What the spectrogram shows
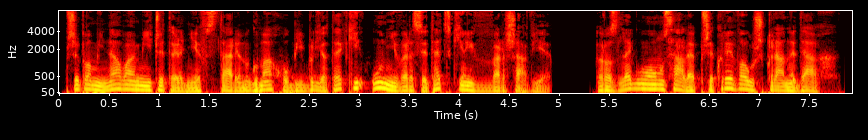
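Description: A man narrates an audiobook with a very low, husky voice. His reading moves in lively swings of pitch, and the recording is close and completely dry. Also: normal speed, dry recording.

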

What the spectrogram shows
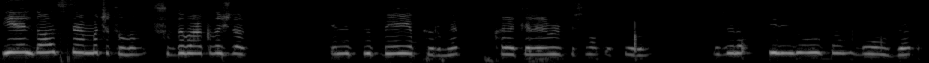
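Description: A gaming YouTuber giving casual gameplay commentary, chatty and excitable, constantly talking straight to the viewers as friends. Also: very high voice, fast. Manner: excitable, reacting out loud to the match.

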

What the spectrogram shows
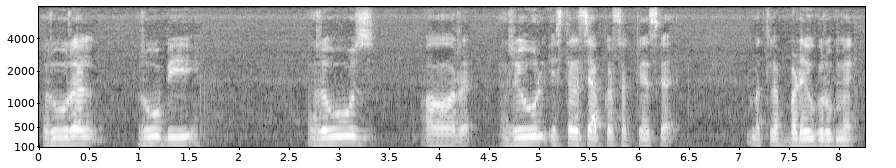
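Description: A man's voice: medium pitch, a little mellow. A man teaching English pronunciation and spelling, listing words one by one with their meanings. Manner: slow, patient, lists words with meanings.

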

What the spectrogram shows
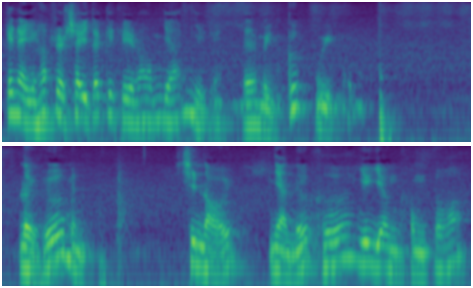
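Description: A woman's voice: sits low, animated, normal speed, a little hiss or hum. A woman with a Southern Vietnamese accent giving an impromptu dharma talk as a lay preacher, in a folksy way, asking rhetorical questions and acting out little everyday exchanges.

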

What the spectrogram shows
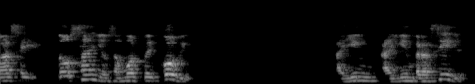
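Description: A man's voice: high-pitched, bright, forceful tone. An older man, teaching a psychology class and asking and answering his own questions. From Peru. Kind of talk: lecture to students. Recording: echoey, distant, dull lo-fi sound.

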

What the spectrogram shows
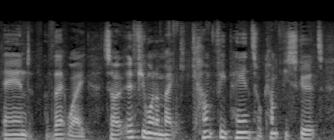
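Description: A man's voice: medium pitch, moderate pace, slight background noise. A man with a New Zealand accent, a fabric retailer, giving a casual, enthusiastic sales presentation.

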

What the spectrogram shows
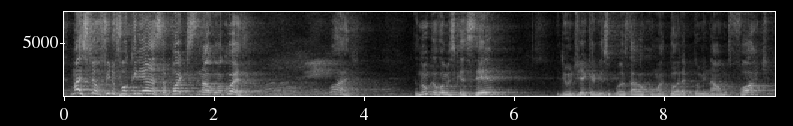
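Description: A middle-aged man from Brazil with a Brazilian Portuguese accent, preaching a lively sermon as pastor and leading the congregation in call-and-response. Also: high voice. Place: large church hall. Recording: echoey church hall.

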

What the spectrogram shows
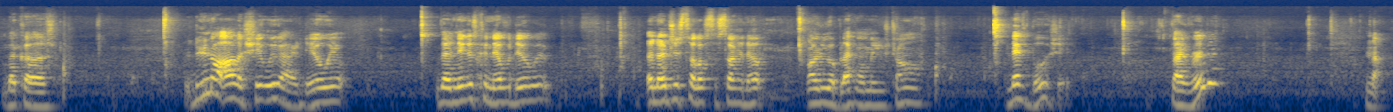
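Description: A woman's voice: lowish voice, normal speed, pauses often, slight background noise. A woman co-hosting a casual couple's chat while eating, speaking bluntly and directly. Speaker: co-host.

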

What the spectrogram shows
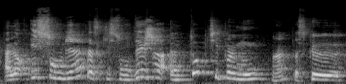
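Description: A woman's voice: high-pitched, expressive, fairly quick. A woman chatting casually about her grocery haul, joking and laughing often between filler words. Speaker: vlogger. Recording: echoey room, faint noise.

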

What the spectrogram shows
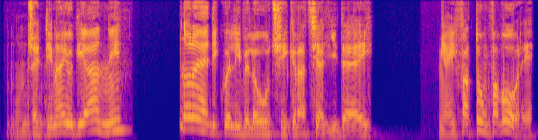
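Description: Man voicing a tired old-soul cowherd, low slow drawl, dry audiobook sound. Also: sing-song, no room sound. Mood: weary. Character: weary immortal cowherd, resigned and drawling.

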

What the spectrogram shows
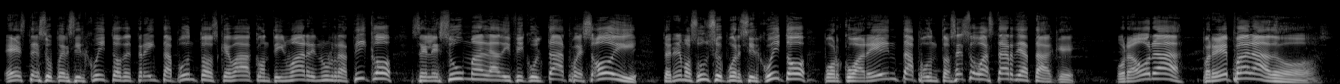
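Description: A man hosting a competition show, commenting in an animated, exclaiming way. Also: high voice, normal speed, no room sound, faint music behind. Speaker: host.

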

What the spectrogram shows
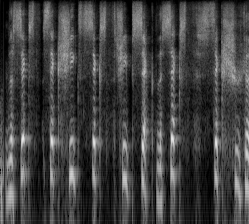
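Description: Very animated young man with highish voice. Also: lo-fi sound. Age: young adult. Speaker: vlogger. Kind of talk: tongue-twister challenge to camera. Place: living room, indoors. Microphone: webcam at desk distance.

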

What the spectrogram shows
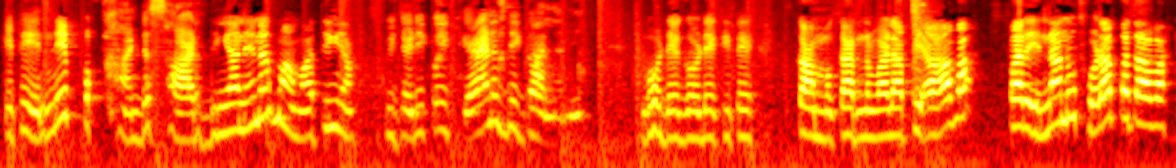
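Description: A woman's voice: a little high, animated, fairly quick, highs cut off, close to an everyday voice. A woman playing a resentful sister-in-law who mutters bitter, scornful complaints. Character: spiteful resentful sister-in-law, grudging and sharp-tongued. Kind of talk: family drama acting.

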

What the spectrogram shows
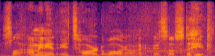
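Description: With his action camera at arm's length, a middle-aged lawn care worker vlogs his walk through a hotel parking lot and over the slopes. He talks casually and haltingly in an animated, medium-pitched voice, while traffic makes the outdoor audio noisy.

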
